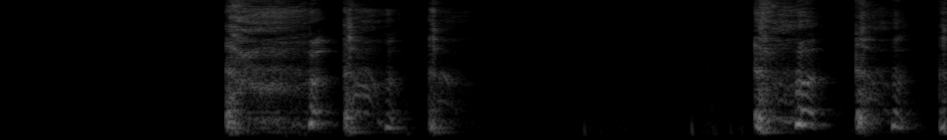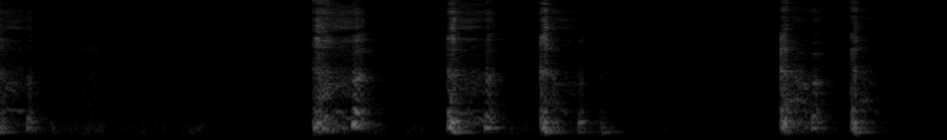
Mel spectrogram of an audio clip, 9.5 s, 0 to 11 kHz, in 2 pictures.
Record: {"three_cough_length": "9.5 s", "three_cough_amplitude": 3794, "three_cough_signal_mean_std_ratio": 0.34, "survey_phase": "beta (2021-08-13 to 2022-03-07)", "age": "45-64", "gender": "Female", "wearing_mask": "No", "symptom_cough_any": true, "symptom_new_continuous_cough": true, "symptom_onset": "12 days", "smoker_status": "Never smoked", "respiratory_condition_asthma": false, "respiratory_condition_other": false, "recruitment_source": "REACT", "submission_delay": "2 days", "covid_test_result": "Negative", "covid_test_method": "RT-qPCR"}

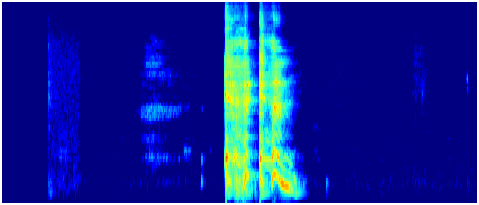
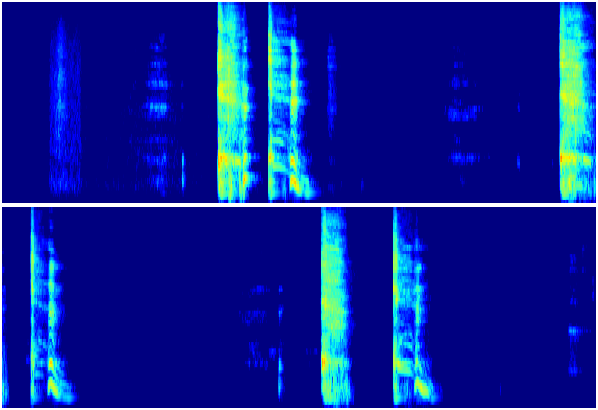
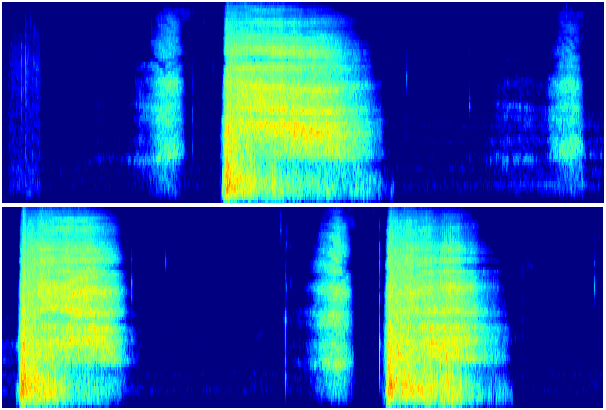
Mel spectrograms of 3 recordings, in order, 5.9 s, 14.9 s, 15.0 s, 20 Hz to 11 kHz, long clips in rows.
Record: {"cough_length": "5.9 s", "cough_amplitude": 26028, "cough_signal_mean_std_ratio": 0.27, "three_cough_length": "14.9 s", "three_cough_amplitude": 25996, "three_cough_signal_mean_std_ratio": 0.25, "exhalation_length": "15.0 s", "exhalation_amplitude": 26028, "exhalation_signal_mean_std_ratio": 0.46, "survey_phase": "beta (2021-08-13 to 2022-03-07)", "age": "45-64", "gender": "Female", "wearing_mask": "No", "symptom_headache": true, "symptom_loss_of_taste": true, "symptom_onset": "12 days", "smoker_status": "Never smoked", "respiratory_condition_asthma": false, "respiratory_condition_other": false, "recruitment_source": "REACT", "submission_delay": "2 days", "covid_test_result": "Negative", "covid_test_method": "RT-qPCR"}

